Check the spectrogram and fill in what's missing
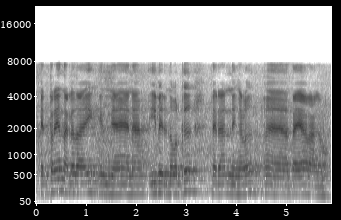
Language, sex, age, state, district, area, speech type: Malayalam, female, 45-60, Kerala, Kottayam, rural, spontaneous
